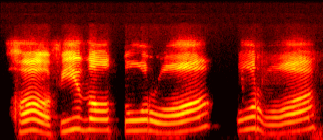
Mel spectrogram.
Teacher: Ra sukun ketika sebelumnya dhammah maka dia dibaca tebal. Ra fathah dia juga tebal.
